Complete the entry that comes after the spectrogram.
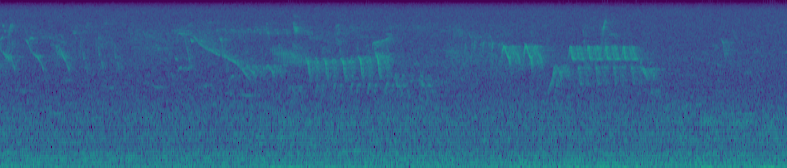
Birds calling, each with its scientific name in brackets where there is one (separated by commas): House Wren (Troglodytes aedon)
